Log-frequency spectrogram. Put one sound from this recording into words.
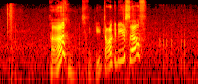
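A young woman exclaims in short, flustered bursts.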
